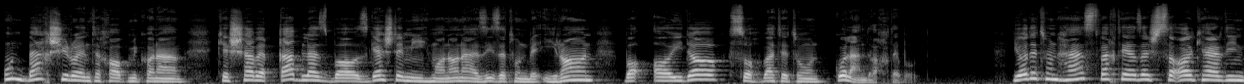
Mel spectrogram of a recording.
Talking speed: 125 wpm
